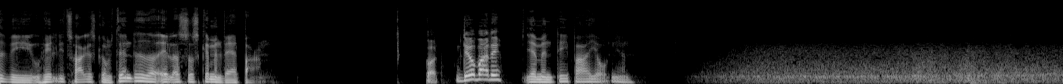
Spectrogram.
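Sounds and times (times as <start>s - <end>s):
speech: 0.0s - 2.8s, 4.2s - 6.4s
broadband rushing wind with a low rumbling undertone: 7.0s - 10.6s.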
